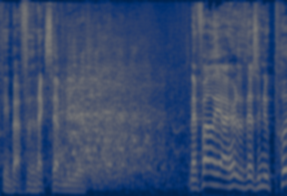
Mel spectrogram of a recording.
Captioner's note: laughter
